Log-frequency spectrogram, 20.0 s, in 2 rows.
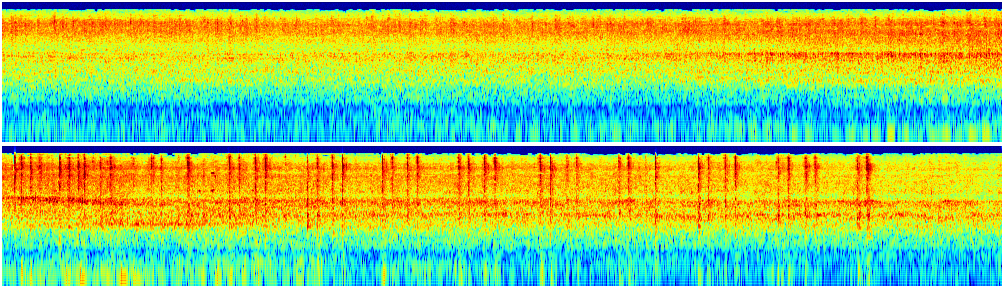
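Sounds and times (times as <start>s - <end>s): train running noise: 0.0s - 20.0s
wheels clicking over rail joints: 0.0s - 20.0s.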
